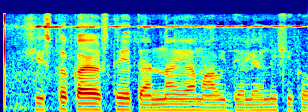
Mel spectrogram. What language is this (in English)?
Marathi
